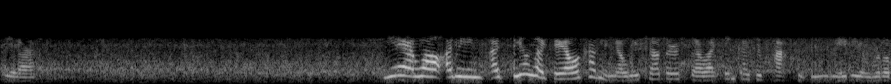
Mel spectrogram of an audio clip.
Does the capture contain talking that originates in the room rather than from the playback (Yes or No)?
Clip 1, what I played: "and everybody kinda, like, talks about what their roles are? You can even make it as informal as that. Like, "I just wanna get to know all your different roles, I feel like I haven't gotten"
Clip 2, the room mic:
Yes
